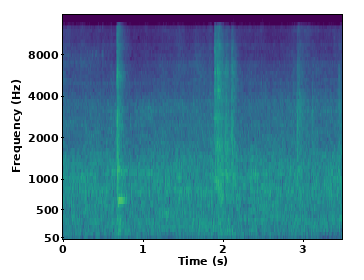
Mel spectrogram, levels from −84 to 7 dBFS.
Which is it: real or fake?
fake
